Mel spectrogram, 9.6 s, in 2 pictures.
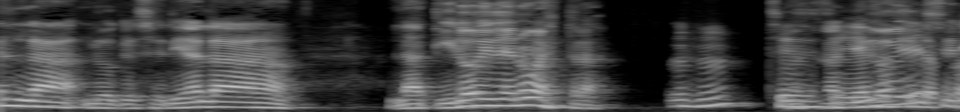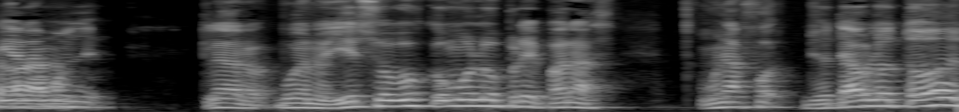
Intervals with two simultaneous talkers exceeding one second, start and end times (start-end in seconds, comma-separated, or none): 3.9-5.3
